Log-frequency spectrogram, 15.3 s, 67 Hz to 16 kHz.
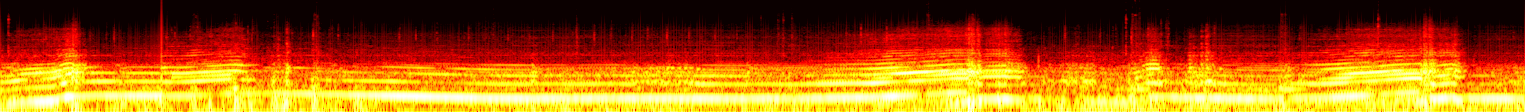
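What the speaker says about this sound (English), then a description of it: "It is catless, and I do have a resonator delete, so it does sound louder. It does sound a little throatier" A Mercedes GLA 45 AMG with a catless downpipe and a resonator delete revs repeatedly up close. The throaty engine note rises and falls in several loud blips over a steady idle, with no talking.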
